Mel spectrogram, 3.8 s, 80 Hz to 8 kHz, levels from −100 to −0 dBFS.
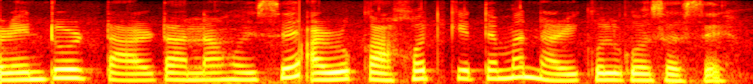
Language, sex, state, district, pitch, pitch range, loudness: Assamese, female, Assam, Sonitpur, 245 Hz, 235-280 Hz, -15 LUFS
